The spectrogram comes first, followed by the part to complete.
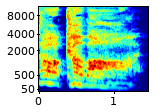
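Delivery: hollered shout. Describing a man people think is nuts, retelling a shout. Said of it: "He just shouts".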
